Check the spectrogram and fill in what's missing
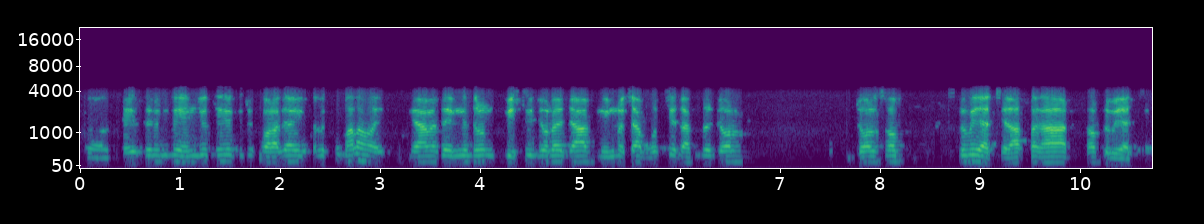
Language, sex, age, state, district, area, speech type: Bengali, male, 30-45, West Bengal, Uttar Dinajpur, urban, conversation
